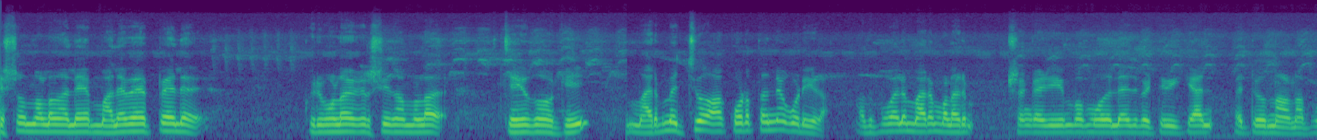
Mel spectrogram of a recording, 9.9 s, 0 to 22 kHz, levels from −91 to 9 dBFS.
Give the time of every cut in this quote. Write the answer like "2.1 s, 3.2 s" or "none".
4.6 s, 7.6 s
